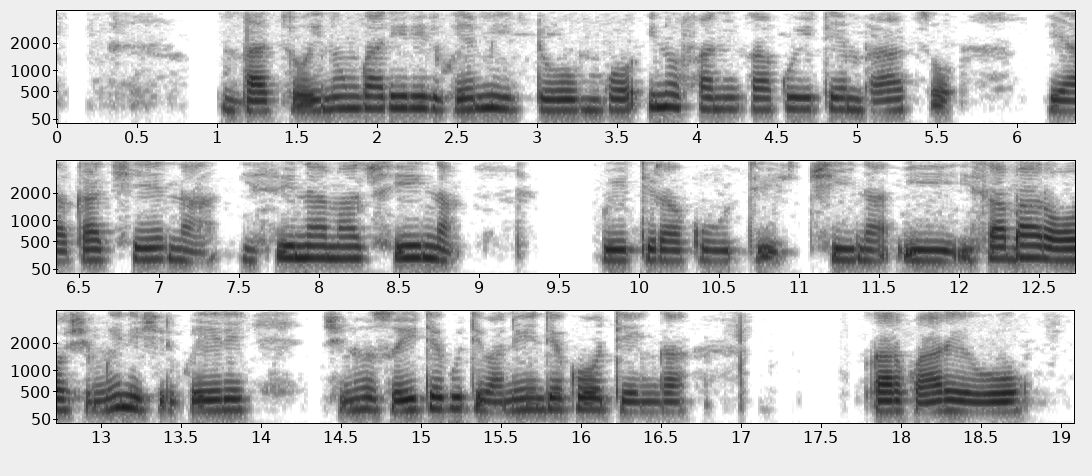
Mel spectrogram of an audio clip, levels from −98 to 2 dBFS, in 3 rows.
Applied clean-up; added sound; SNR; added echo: none; none; none; none.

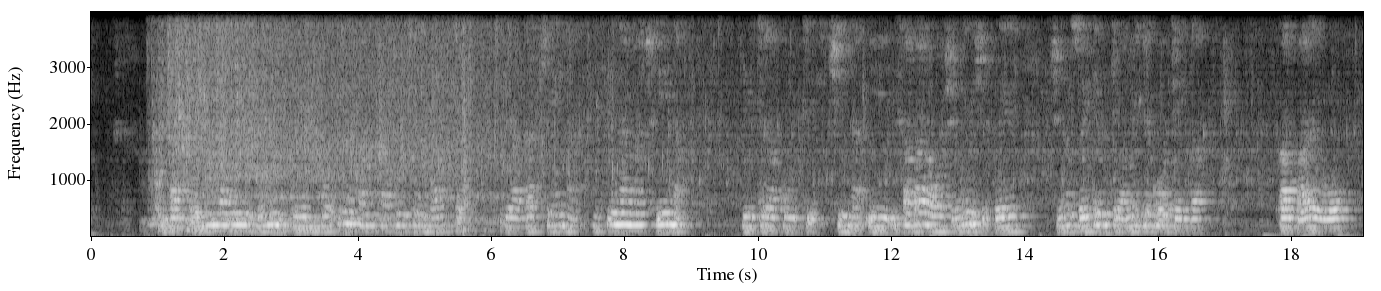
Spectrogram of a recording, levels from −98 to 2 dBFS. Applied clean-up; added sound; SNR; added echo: none; Fill (with liquid) / Toilet flush; 14 dB; reverberation time 0.6 s.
